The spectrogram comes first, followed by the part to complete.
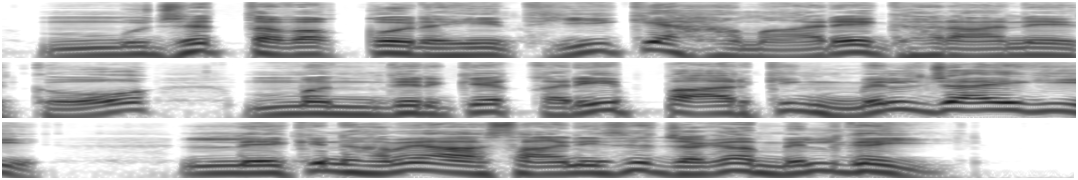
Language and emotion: Urdu, surprised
